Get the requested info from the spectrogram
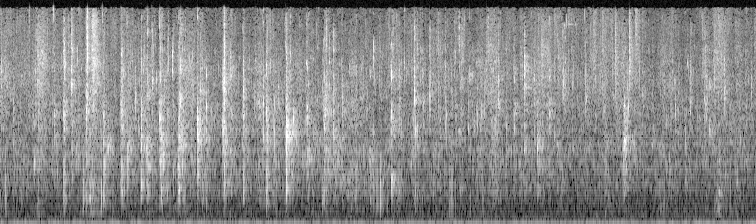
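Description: Gordon setter puppies lapping and licking at stainless steel bowls: a quick, irregular run of small wet clicks, busiest in the first half and thinning out later.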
